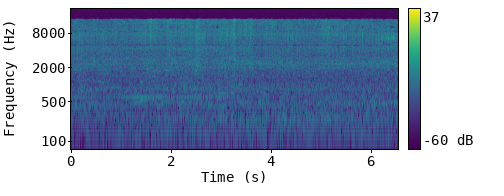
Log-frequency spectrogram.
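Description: Electric commuter train running, heard from inside the carriage as it pulls out of a station: a steady low rumble of motors and wheels on the rails that grows a little louder about a second and a half in.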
